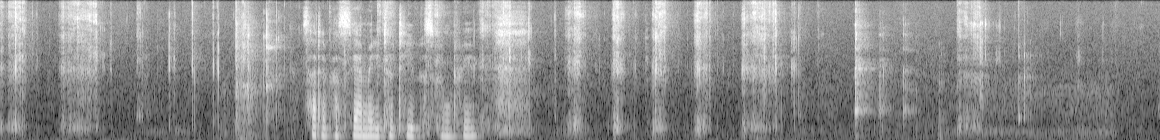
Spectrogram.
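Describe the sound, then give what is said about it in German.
Colored pencils being sharpened, a run of short, crunchy scraping bursts in an irregular rhythm, with a person briefly speaking partway through. “Na dann werde ich jetzt mal eine Runde diese Stifte anspitzen.”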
